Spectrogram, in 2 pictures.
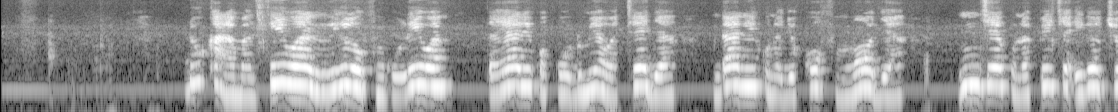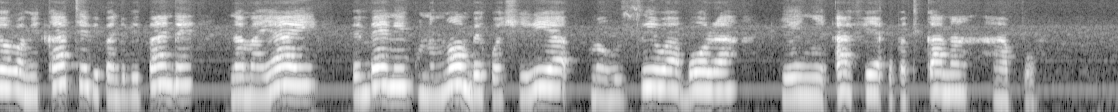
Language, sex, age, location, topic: Swahili, female, 36-49, Dar es Salaam, finance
